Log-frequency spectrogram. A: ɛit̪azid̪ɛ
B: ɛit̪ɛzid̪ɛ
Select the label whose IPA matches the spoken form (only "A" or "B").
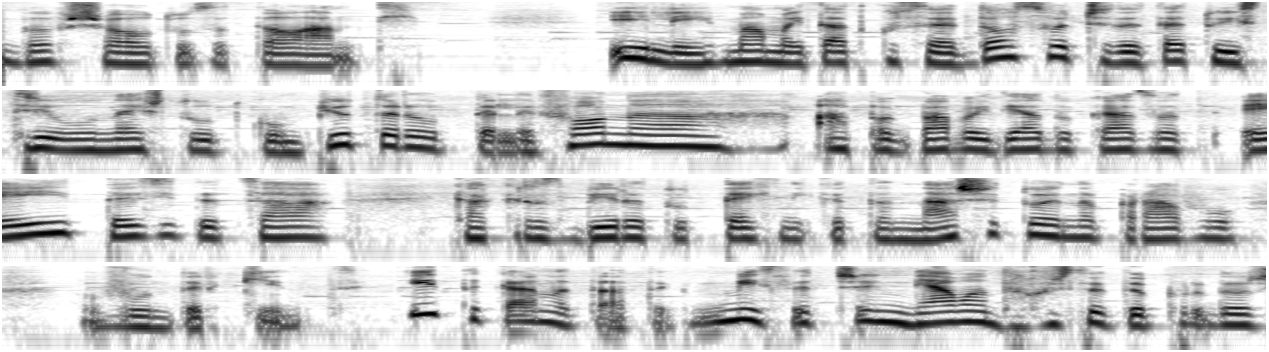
B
